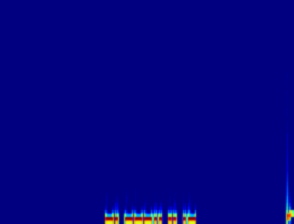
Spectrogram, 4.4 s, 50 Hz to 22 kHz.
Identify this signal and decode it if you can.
Morse code, heard as a keyed tone, about 30 wpm, 700 Hz. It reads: N8IA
